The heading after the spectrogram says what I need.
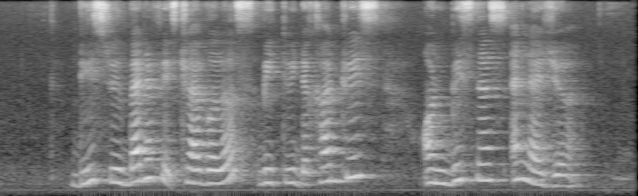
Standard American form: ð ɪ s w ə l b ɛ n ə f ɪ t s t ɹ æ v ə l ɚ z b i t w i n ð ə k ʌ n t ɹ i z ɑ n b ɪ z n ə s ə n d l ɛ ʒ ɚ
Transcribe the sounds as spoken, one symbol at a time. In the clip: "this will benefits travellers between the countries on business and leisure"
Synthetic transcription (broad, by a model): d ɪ s w ə l b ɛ n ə f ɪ t t ɹ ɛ v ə l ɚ s b i t w i n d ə k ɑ n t ɹ i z ɑ n b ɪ s n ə s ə n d l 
